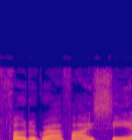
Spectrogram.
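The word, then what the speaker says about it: photographic: For example, photograph noun is stressed on the first syllable, but photograph IC adjective is stressed on the third.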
